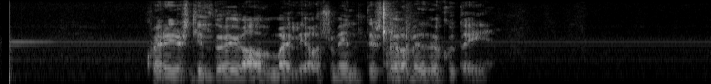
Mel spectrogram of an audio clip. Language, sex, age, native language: Icelandic, male, 80-89, Icelandic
